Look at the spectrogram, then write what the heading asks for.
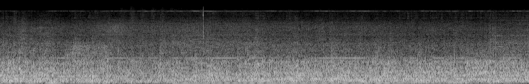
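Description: A JR Takasaki Line electric commuter train standing at the platform, giving a steady, deep rumbling noise while its cars wait to be uncoupled.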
